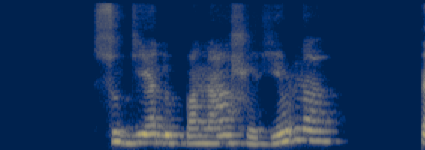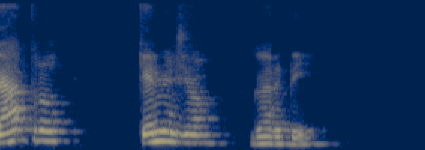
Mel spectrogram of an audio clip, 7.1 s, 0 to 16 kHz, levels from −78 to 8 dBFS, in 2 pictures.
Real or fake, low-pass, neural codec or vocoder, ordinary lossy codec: fake; 14.4 kHz; autoencoder, 48 kHz, 32 numbers a frame, DAC-VAE, trained on Japanese speech; MP3, 64 kbps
